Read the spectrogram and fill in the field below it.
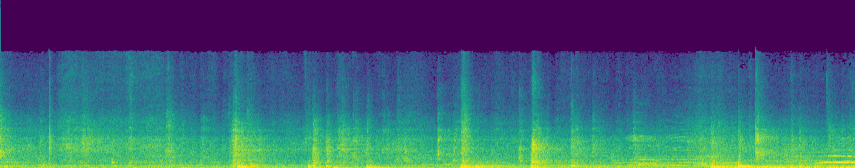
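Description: Sounds echo around a large indoor arena.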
